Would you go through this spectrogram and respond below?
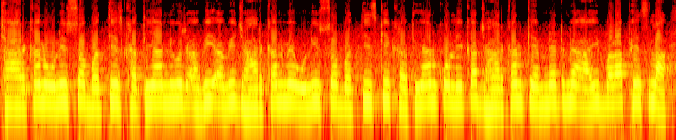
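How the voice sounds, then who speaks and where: A woman's voice: mid-range voice, level tone, moderate pace, few pauses, dark tone, a little hiss or hum, rough recording. A woman reading scripted news narration for an online video in a repetitive, formulaic announcing manner.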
